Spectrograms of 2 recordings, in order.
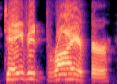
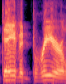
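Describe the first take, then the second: First: The surname rhymes with fire. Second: The surname rhymes with beer. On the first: The speaker calls it right. "like fire" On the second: The speaker calls it wrong. "not David Breer like beer"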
